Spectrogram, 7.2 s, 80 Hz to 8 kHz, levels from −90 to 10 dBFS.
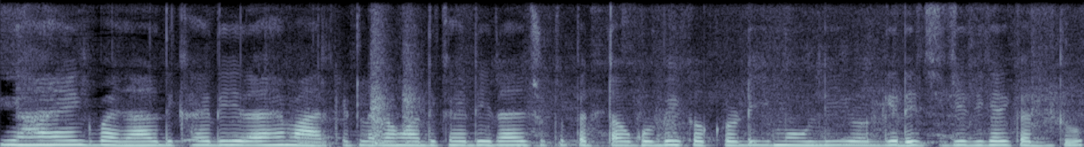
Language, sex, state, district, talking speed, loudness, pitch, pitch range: Hindi, female, Uttar Pradesh, Hamirpur, 185 wpm, -15 LUFS, 205 Hz, 200-210 Hz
